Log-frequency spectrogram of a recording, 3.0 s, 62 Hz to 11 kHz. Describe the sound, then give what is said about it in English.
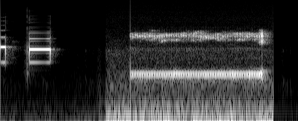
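A house phone is dialed to ring 9B with two quick beeping tones, then after a burst of line hiss a steady electronic ring sounds for over a second, clear. “I'll give 9B a ring first on the house phone.”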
